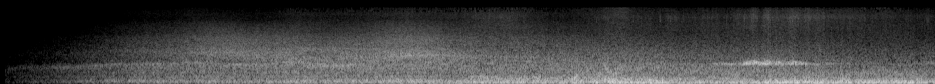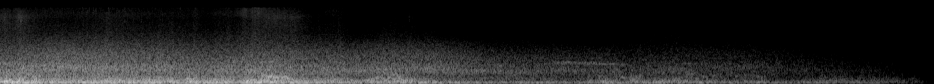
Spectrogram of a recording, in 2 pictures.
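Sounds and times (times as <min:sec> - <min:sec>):
wind gust at a summit: 0:00.1 - 0:18.2.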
